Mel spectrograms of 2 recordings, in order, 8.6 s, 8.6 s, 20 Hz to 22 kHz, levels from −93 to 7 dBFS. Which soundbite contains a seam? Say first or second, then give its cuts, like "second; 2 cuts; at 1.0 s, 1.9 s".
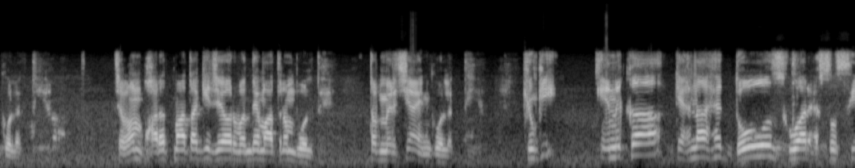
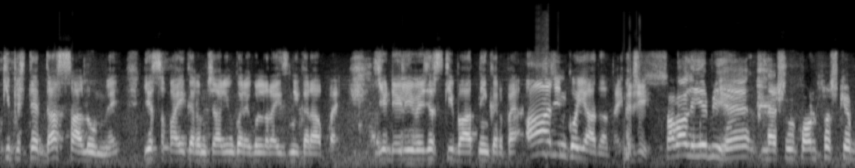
second; 1 cut; at 6.2 s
